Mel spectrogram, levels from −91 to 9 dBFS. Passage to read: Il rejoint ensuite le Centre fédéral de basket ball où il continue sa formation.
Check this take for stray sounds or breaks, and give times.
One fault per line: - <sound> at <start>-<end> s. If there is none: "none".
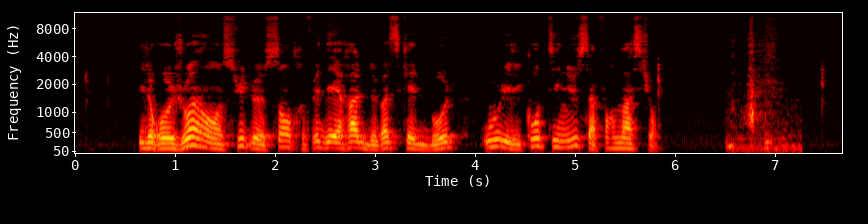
- laugh at 6.5-7.3 s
